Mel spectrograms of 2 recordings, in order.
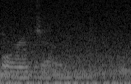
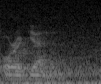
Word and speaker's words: Origen: Alexandria, Justin Martyr, and Origen or Origen, depending on your pronunciation. Origin. If you're in Britain, he's Oregon. Are we in Britain? No, so we'll say Origin for the context of Thank this you.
